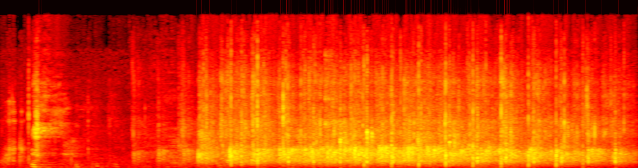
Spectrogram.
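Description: Applause from an audience at an equity summit plenary in Baltimore starts thin and scattered, then swells into steady, full clapping that holds to the end.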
